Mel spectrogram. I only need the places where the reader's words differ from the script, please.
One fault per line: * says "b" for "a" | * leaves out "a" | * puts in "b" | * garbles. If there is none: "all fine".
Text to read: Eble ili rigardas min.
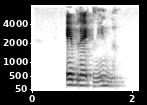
* leaves out "ili rigardas"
